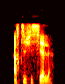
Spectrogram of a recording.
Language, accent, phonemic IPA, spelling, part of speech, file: French, France, /aʁ.ti.fi.sjɛl/, artificielles, adjective, LL-Q150 (fra)-artificielles.wav
- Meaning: feminine plural of artificiel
